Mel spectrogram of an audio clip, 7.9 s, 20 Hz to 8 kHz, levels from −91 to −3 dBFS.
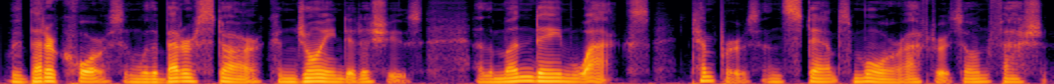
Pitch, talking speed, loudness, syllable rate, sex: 115 Hz, 175 wpm, -21 LUFS, 4.7 syllables/s, male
